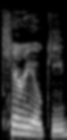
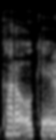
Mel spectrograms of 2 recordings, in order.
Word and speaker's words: karaoke: you might pronounce it karaoke but we pronounce it karoke which is a Japanese pronunciation uh just singing and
